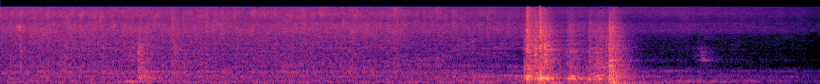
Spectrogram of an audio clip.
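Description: Glass pan lid set down on a wide pan of simmering curry, clattering briefly about four seconds in, over a faint steady simmering hiss from the pan. There is a light knock about a second in.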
